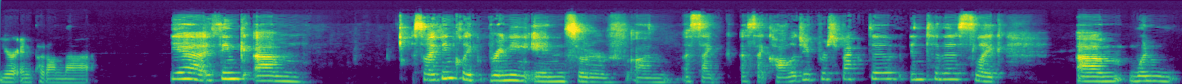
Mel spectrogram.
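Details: Adult woman, a psychologist who identifies as a person who stutters, speaking spontaneously in a live panel; stuttering.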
